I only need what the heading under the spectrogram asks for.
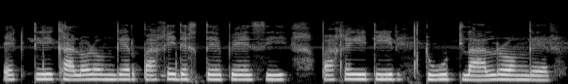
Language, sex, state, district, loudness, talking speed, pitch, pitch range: Bengali, female, Assam, Hailakandi, -14 LUFS, 105 wpm, 225 Hz, 220-235 Hz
